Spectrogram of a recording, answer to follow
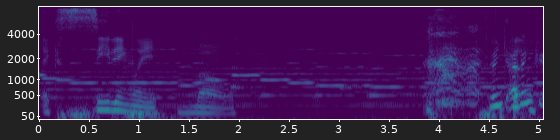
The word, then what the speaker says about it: moe: It's exceedingly mo. I think Like from The Simpsons? no, I think that's a term. I think it's pronounced moe, I believe.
